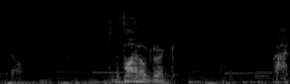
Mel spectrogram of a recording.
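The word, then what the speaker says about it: Calpis: Colpus, right? It's pronounced Calpus.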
